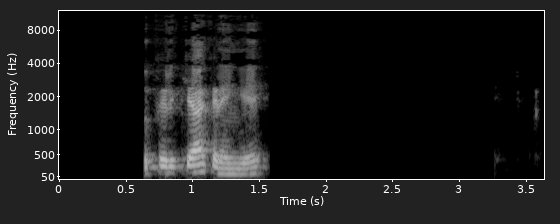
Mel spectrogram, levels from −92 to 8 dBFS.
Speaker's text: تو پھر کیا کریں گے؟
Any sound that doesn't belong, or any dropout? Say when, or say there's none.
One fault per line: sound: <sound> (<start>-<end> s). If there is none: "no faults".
no faults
